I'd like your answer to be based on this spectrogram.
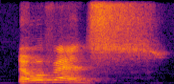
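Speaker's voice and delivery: very high yell. Saying the line again after being asked to yell it: yelling. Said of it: "I wanna get you to yell it".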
